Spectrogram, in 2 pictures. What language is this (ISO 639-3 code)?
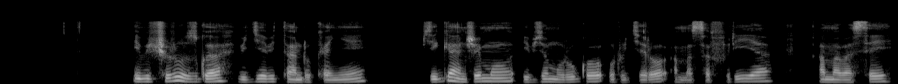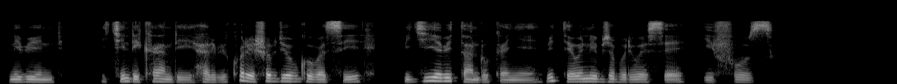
kin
